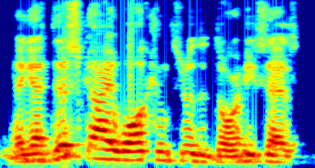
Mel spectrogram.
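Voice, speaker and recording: A man's voice: medium pitch, expressive, normal speed, warm tone. A man hosting a morning radio talk show, telling rambling stories and joking. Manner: rambling, jokey, acts out quotes of other people. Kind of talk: chatty radio talk, storytelling. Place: radio studio. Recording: slightly muffled radio broadcast.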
